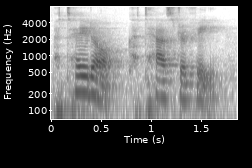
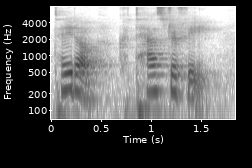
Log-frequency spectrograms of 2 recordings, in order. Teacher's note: unstressed vowels which may become voiceless in words such as potato, catastrophe. For some people, this happens only if the following syllable begins with a voiceless stop.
